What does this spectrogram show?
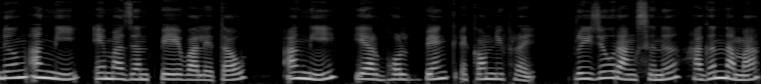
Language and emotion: Bodo, neutral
